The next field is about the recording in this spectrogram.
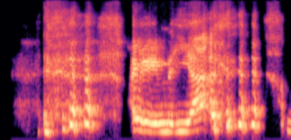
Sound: laughing

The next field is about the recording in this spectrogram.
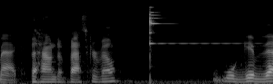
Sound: ding

